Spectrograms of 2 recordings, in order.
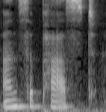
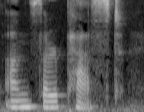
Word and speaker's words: unsurpassed: word we have unsurpassed we have two pronunciation for British we need to omit the r sound like unsurpassed or if you are speaking in American asent it's unsurpassed like past past for British unsurpassed and for American unsurpassed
